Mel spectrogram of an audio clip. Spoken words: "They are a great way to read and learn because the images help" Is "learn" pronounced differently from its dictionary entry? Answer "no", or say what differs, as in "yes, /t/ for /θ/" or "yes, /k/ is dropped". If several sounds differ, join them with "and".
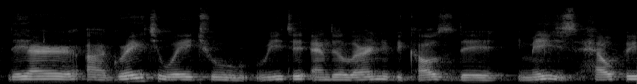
no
